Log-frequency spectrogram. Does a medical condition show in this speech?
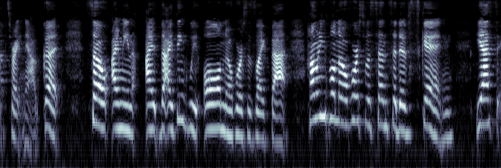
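No.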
